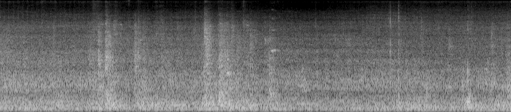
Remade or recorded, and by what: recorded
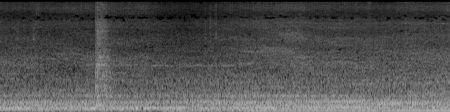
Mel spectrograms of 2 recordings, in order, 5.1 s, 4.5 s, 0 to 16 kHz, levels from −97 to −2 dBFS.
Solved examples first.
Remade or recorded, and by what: recorded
